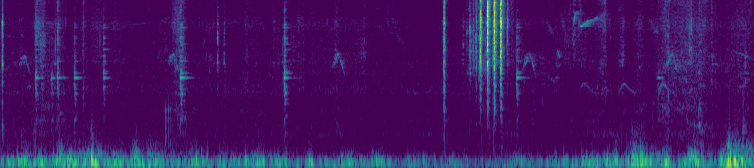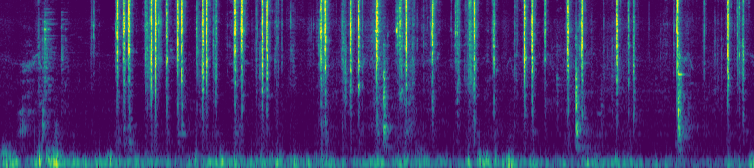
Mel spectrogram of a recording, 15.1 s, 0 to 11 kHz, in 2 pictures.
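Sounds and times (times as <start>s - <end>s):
rapid metallic clicking: 8.5s - 15.0s.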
